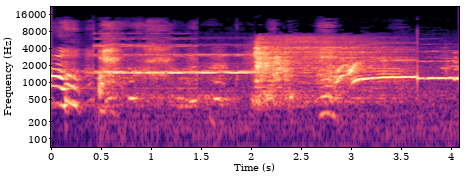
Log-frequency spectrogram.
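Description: A woman gasps sharply over the film's soundtrack of tense held music, then a long, high scream is held steady near the end.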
